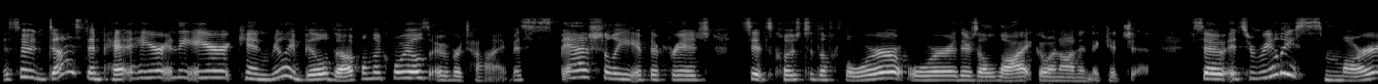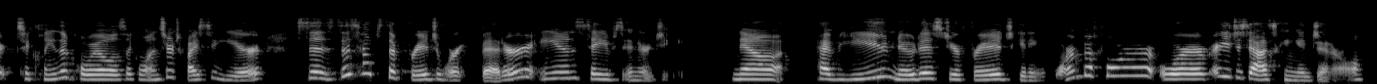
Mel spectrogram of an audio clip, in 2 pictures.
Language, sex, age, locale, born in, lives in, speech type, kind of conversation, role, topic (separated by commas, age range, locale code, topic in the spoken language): English, female, 45-49, en-US, United States, United States, read, expert-assistant, expert, How can you keep your refrigerator running efficiently and your food safe?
